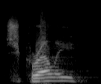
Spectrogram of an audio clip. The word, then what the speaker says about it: Shkreli: Is it pronounced Shkreli? – Yes, sir.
